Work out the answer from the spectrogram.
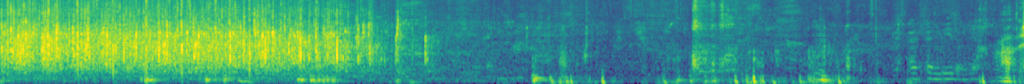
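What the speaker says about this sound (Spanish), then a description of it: "Aplaudan, por favor." Audience applause at a panel debate on prisons, a dense burst of clapping for about four seconds that then gives way to a quieter room with scattered sounds and a voice.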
